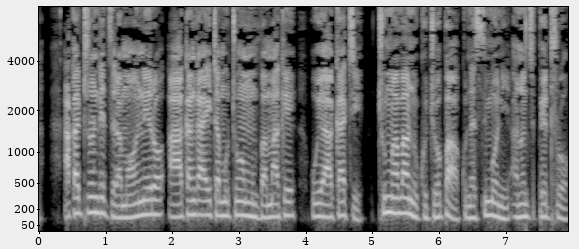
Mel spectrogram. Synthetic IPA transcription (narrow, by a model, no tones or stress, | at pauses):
a̰katiro̞nde̞d͡ze̞ɾamao̞ne̞ɾo̞ʔaːkaŋɡaːitamutumomumbamake̞ | ujo̞akaːti | tʰumaʋan̤ukud͡ʒo̞ːpakunasimo̞niʔano̞nzipe̞ːtro̞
